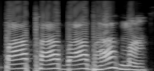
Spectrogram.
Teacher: अगला नंबर है ओष्ठ। जो ध्वनियां दोनों होठों के स्पर्श से उत्पन्न होती हैं उन्हें ओष्ठ्य ध्वनियां कहते हैं।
